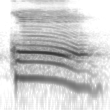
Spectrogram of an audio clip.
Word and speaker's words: quand: Yes, last letter D is silent and letter A and N together gives a sound on. On. So this word will pronounce like quand.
